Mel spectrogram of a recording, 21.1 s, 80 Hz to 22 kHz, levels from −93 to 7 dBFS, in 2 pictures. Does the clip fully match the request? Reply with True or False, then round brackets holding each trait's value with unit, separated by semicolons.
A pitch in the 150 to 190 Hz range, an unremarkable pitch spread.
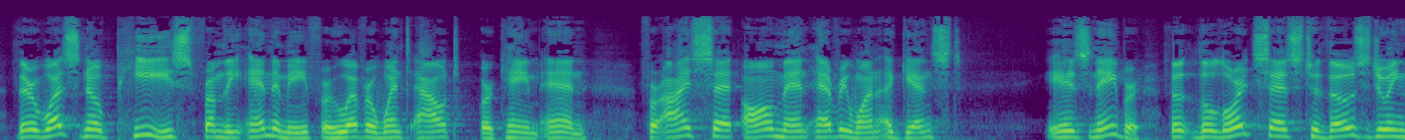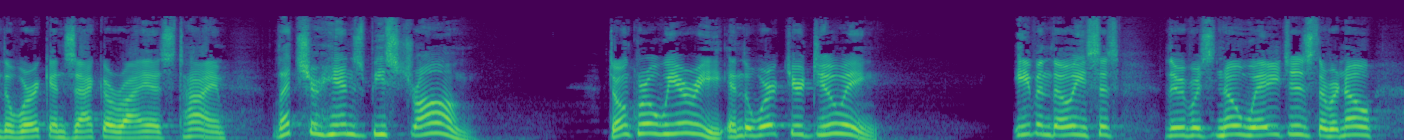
False (185 Hz; 5.8 semitones)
